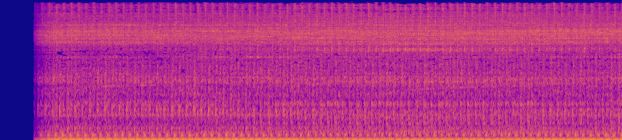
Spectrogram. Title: Ticking Noise Much Better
